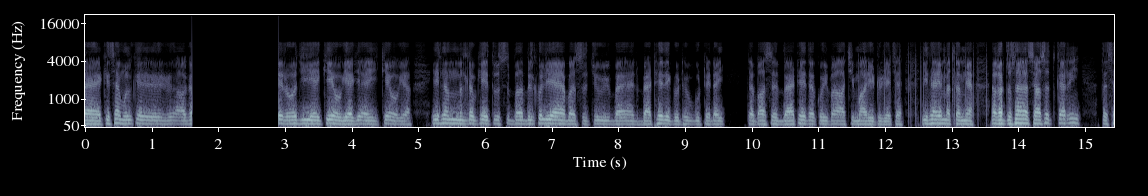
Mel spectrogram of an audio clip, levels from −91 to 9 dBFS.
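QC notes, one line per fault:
Throughout: Opus compression, likely at a low rate around 12 kbps in the codec's music-style mode. Nothing reaches past 8.2 kHz, so the top end is cut off, and the damage is heavy: instead of the watery swirl of MP3, the speech turns grainy and rough, because bands starved of bits get refilled with folded or noise-like content rather than left empty. That even, hissy texture with few holes is what separates it from MP3 artefacts.
1.60 to 2.90 s: audio dropout to silence. For 1.3 seconds the speech stops abruptly and the gap is silent, with no room tone or background hiss underneath, then it resumes mid-flow just as sharply. The dead-flat silence points to a likely lost input or link while the recorder kept writing. That sets it apart from a natural pause or a fade, where some ambience remains, and from a packet-loss concealment gap, which would smear or repeat sound.
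11.60 to 13.53 s: train of clicks. About twenty short, similar-shaped ticks arrive at roughly 10.4 per second, spaced unevenly, and they ride over the speech and the pauses alike, peaking about 5 dB above the speech level, ending just before "اگر تُساں". Because they keep their shape and cadence regardless of what the speech is doing, this reads as likely interference or a faulty connection, not as mouth clicks or plosives, which follow articulation and wouldn't march on through silences.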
